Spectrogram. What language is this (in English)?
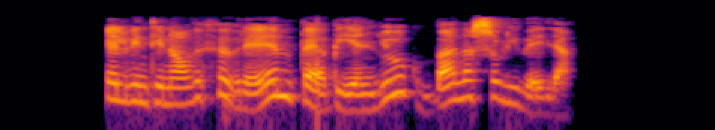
Catalan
